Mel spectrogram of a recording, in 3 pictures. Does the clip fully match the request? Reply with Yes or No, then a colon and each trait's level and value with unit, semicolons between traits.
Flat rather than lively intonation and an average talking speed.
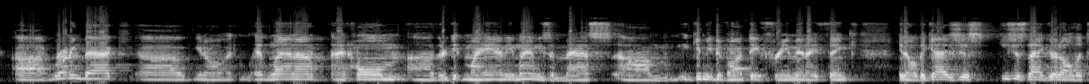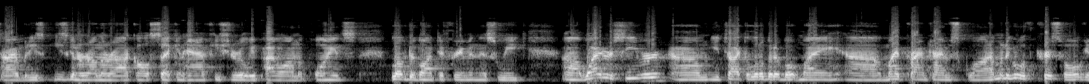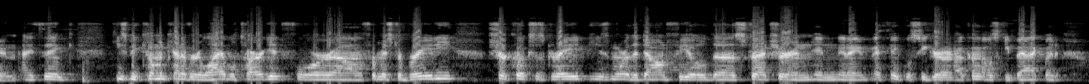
No: narrow, 2.2 semitones; fast, 215 wpm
